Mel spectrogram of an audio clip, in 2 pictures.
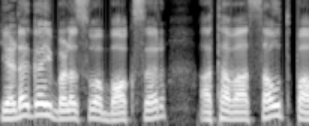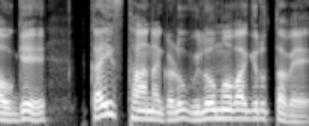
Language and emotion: Kannada, neutral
